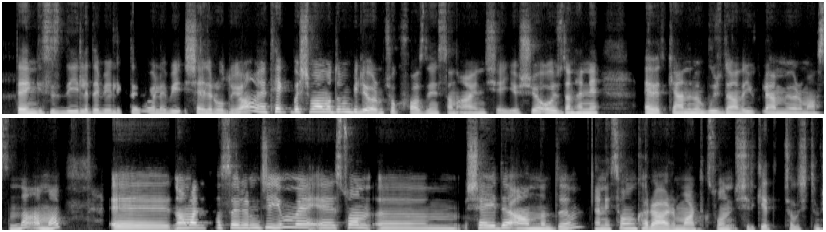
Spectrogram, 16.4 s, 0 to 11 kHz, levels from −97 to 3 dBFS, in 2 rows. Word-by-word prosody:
dengesizliğiyle 165 -2 +1
de 160 -1 -1
birlikte 150 +2 -5
böyle 160 0 -3
bir 165 -1 -3
şeyler 170 -3 -1
oluyor. 160 - -1
Hani, 320 -10 +1
tek 265 -2 +1
başıma 270 +1 +3
olmadığımı 260 0 +2
biliyorum. 205 -8 +3
Çok 210 +1 -8
fazla 170 -3 -2
insan 160 0 -5
aynı 80 - -3
şeyi 80 -1 -7
yaşıyor. 150 - -3
O 190 - +4
yüzden, 190 0 0
hani, 185 0 +1 0.5
evet, 170 -2 +2
kendime 180 -2 0
bu 200 - 0
yüzden 170 -4 0
de 160 - -1
yüklenmiyorum 155 -2 -2
aslında 145 +7 -3
ama, 225 +5 +2 0.5
eee, 245 0 +4
normalde 260 0 +5
tasarımcıyım 285 +3 0
ve, 315 - +4 0.2
eee, 260 -2 -1
son, 290 +1 -1
emm, 230 -1 -3
şeyde 260 0 +2
anladığım, 215 - +2
hani, 185 -1 -2
son 225 +2 0
kararım 170 -6 +3
artık, 155 0 -1
son 180 -2 -3
şirket 175 -1 -7
çalıştığım 175 0 -9
190 Hz, 165 wpm, -23 LUFS, 165-245 Hz, 0.5 s, normalde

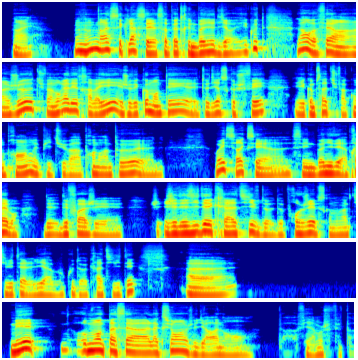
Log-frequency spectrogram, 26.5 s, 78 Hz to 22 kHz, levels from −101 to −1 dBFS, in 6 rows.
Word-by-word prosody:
Ouais, 110 0 -4 0.5
mmh 165 +4 +5
mh, - - +5
ouais, 190 +1 +4
c'est 185 -3 -2
clair, 165 +1 +1
c'est 130 -4 +2
ça 135 +1 -1
peut 135 +2 +1
être 135 0 -3
une 120 - +5
bonne 140 +2 +4
idée 155 - +2
dire: 130 0 -1
«Heu, 130 - -8
écoute, 210 +7 -1 0.4
là 195 +4 +3
on - - +6
va 140 - +2
faire 140 0 +2
un 120 -1 0
un 115 - -1
jeu, 180 - +4
tu 205 - -16
vas 130 -1 -1
me 130 - +2
regarder 175 +2 +3
travailler 140 +10 +1
et - - 0
je 125 - -3
vais 125 - -1
commenter, 150 +2 +1
heu 140 - -4
et - - -7
te 125 - -4
dire 135 +4 -1
ce 140 - -10
que 130 -1 -4
je - - -9
fais 140 +3 +1 0.4
et 120 -2 -3
comme 115 0 0
ça 145 +2 -2
tu 140 0 -14
vas 115 -2 -8
comprendre 120 +4 -1
et 125 - -1
puis 115 -2 -11
tu 120 - -9
vas 105 -1 -6
apprendre 115 +3 -3
un 115 - -3
peu, 120 +2 -3 0.2
heu, 110 -1 -8
d» 115 0 -11 0.7
oui 180 +5 +3
c'est 185 0 -11
vrai 145 +1 +2
que 145 - -12
c'est, 115 -4 -1
heu, 105 - -4 0.3
c'est 130 -2 -7
une 115 -1 +1
bonne 130 +3 +2
idée. 130 0 +4
Après 115 +5 +2
bon, 110 -5 -3 0.3
de 115 0 -3
des 120 +3 0
fois, 125 -1 0
j'ai 110 -1 -7 0.3
j - - -13
j'ai 130 0 +3
des 135 +1 +5
idées 155 +2 +6
créatives 130 -1 0
de 110 -1 -6
de 115 - -8
projet 130 +5 +1
parce 130 +2 -7
que - - -9
mon 110 0 -6
activité 115 +1 -6
elle 110 - -4
est - - -9
liée 115 +1 -4
à 110 - -8
beaucoup 115 +4 -12
de 110 -1 -10
créativité, 115 +7 -7 0.6
heu. 110 -1 -1 1.7
Mais, 210 +6 +6 0.2
mmh, 180 - -6
au 160 +1 -1
moment 175 +1 +8
de - - +2
passer 160 -1 +3
à 140 -2 +2
l'action, 160 +4 +1
je 135 - -6
vais - - -2
dire: 115 -2 -4
«Ah 115 - -2
non, 110 -1 -9 0.3
bah, - - -29
finalement, 110 +1 -8
je 115 - -12
fais 115 - -22
pas, - - -27
130 Hz, 245 wpm, -22 LUFS, 115-150 Hz, 1.7 s, moment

